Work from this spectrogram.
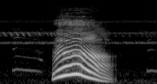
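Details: Domestic cat at home among several cats, answering as its owner calls it over: one clear, harmonic meow that rises and then falls, lasting about half a second. Faint steady tones sit in the background.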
